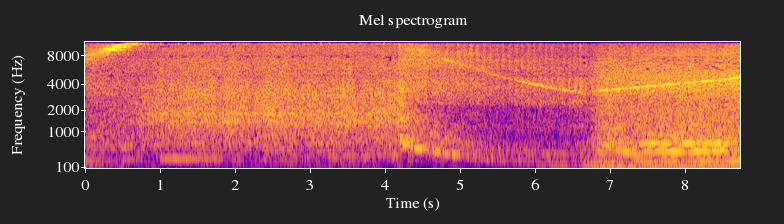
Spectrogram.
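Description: Mk4 Toyota Supra's 2JZ inline-six at full throttle on a chassis dynamometer, revs climbing and then held. About four seconds in, the revs fall away as the pull ends. After a cut near the end, a second Supra starts a dyno pull, louder, its engine note rising.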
